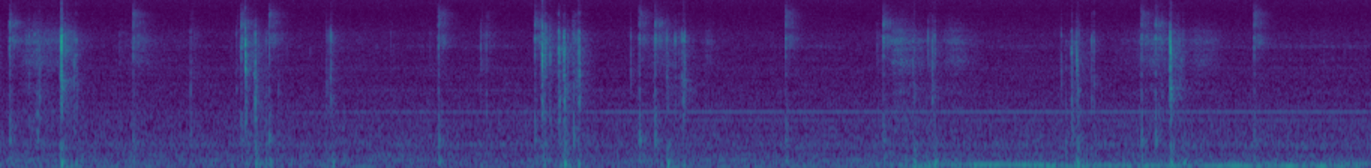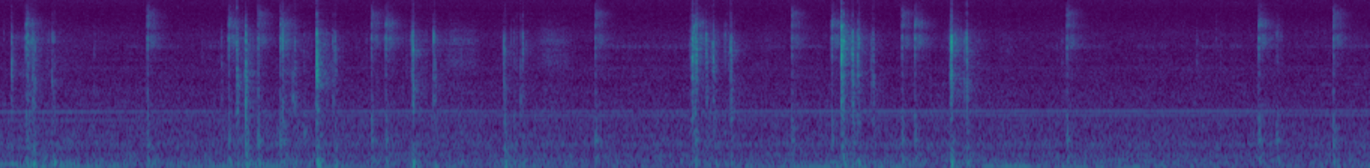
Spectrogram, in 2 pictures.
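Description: Faint, irregular clicking of a computer keyboard and mouse as a Maya animation rig is worked.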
